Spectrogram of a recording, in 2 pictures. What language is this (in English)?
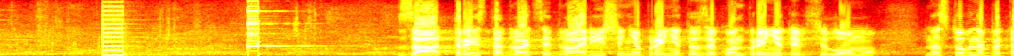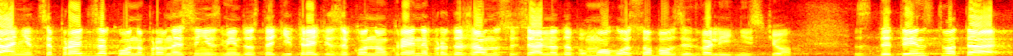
Ukrainian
